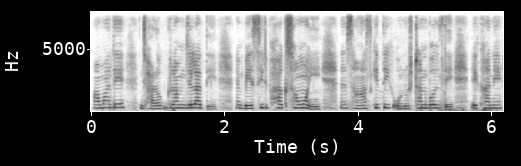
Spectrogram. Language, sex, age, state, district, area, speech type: Bengali, female, 18-30, West Bengal, Jhargram, rural, spontaneous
